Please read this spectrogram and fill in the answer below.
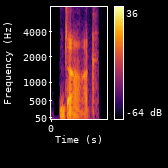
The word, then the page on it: dark: British English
